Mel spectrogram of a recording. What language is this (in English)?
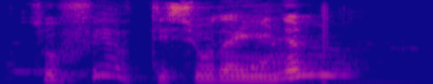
Kabyle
